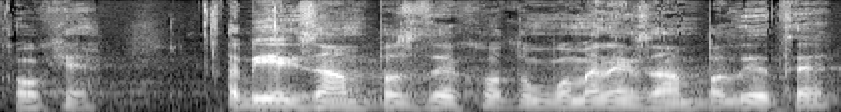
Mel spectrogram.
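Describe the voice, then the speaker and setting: A man's voice: mid-range voice, fairly even intonation, brisk, darkish tone, in a large hall. A man teaching an audit revision lecture, mixing Hindi and English and quizzing students as he goes, with an Indian English accent.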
